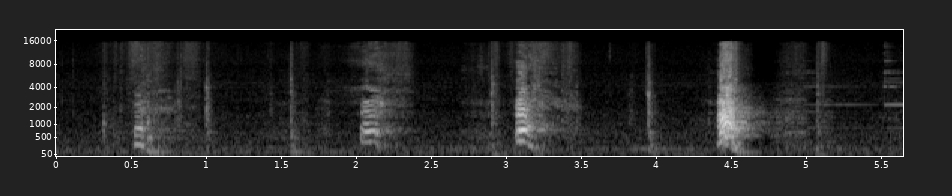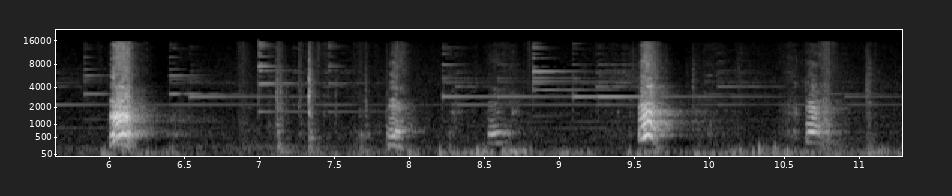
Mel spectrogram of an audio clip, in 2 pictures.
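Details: Titan, a nearly nine-year-old Boxer dog, barking while chasing reflections; about a dozen short, uneven barks and yips spread over eleven seconds, some louder than others, with faint tonal chime-like hums in the background.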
